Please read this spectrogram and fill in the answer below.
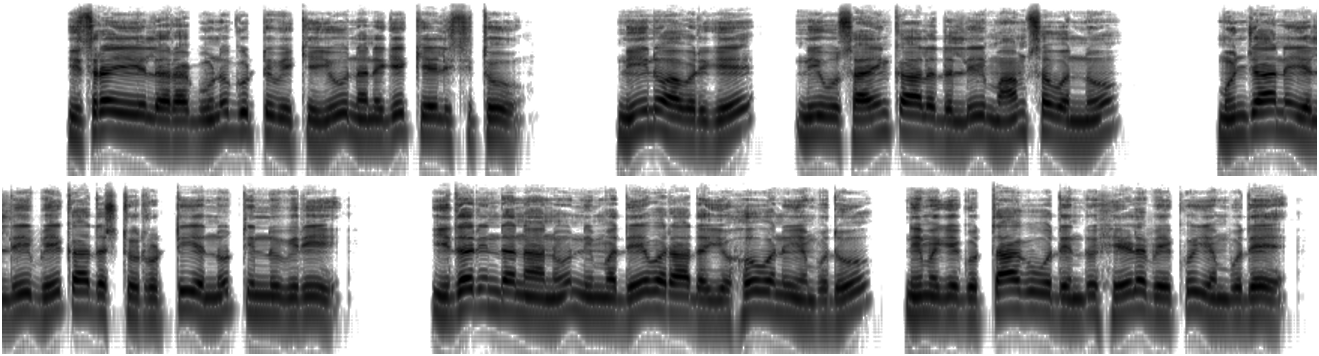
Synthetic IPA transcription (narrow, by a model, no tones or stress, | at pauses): isɾaːjeːlɐɾɐɡuɳuɡuʈːuʋikejunɐnɐɡe̞keːɭisit̪u | niːnuɐʋɐɾiɡe̞ | niːʋusɐjɐŋkaːlɐd̪ɐlːimaːmsɐʋɐnːu | muɲd͡ʒaːnɛjɐlːibɛːkaːd̪ɐʂʈuɾoʈːijɐnːut̪inːuʋiɾi | id̪ɐɾind̪ɐnaːnunimːɐd̪ɛːʋɐɾaːd̪ɐjeɦɔːʋɐnue̞mbud̪u | nimɐɡe̞ɡɔt̪ːaːɡuʋud̪e̞nd̪uhɛːɭɐbeːkuembud̪e̞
